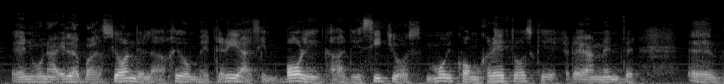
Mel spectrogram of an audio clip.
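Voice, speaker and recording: A man, a thesis examiner asking a question in careful, halting Spanish with many pauses. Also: medium pitch, gravelly, dark tone. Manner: slow, halting, many filler sounds. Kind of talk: formal academic questioning in non-native Spanish.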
